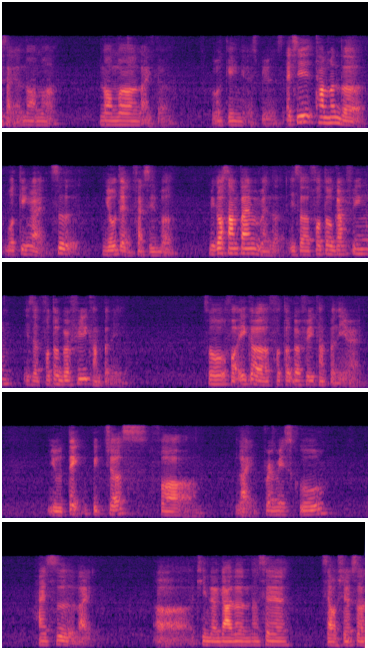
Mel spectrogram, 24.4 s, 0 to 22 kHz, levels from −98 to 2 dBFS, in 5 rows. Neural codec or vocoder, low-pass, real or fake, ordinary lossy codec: vocoder, 44.1 kHz, 128 mel bands, Pupu-Vocoder; 7.2 kHz; fake; none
